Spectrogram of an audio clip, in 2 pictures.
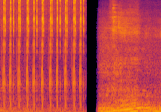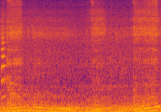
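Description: A quick run of mouse-click sound effects, about seven a second, cuts off. After a brief gap, an off-road vehicle engine is heard revving up and down repeatedly.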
